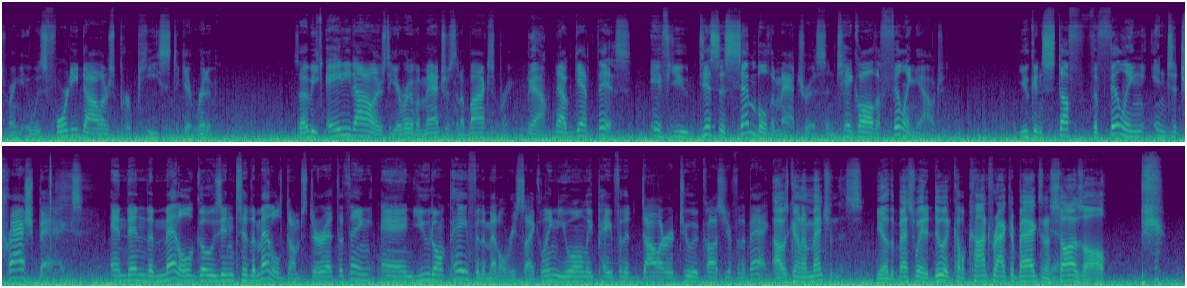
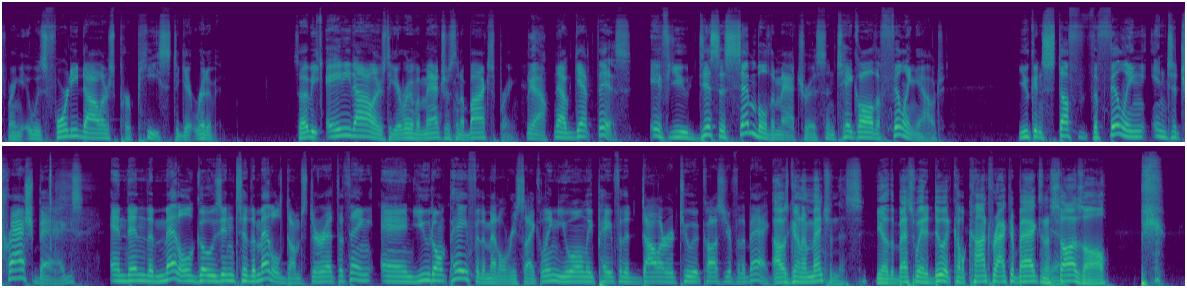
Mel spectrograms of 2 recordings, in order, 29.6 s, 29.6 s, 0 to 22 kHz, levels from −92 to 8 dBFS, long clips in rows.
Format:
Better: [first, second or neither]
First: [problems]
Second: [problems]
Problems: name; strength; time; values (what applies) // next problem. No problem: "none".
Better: second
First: wind noise on the microphone; occasional gusts; 15 dB below the speech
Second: none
